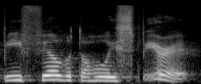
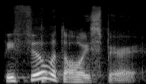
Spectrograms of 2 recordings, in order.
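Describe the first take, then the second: First: Be filled with the Holy Spirit, FILLED stressed higher and falling; emphatic. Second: "filled" said quickly with a lift at the end; fast, rising repeat of "filled". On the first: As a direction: lean into "filled" like a preacher. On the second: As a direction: rattle off "Be filled with the Holy Spirit" lightly. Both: Shown as a demonstration. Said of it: "today's language is like".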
